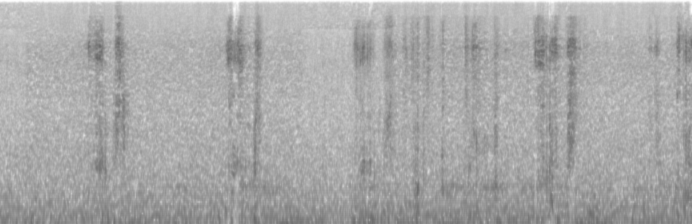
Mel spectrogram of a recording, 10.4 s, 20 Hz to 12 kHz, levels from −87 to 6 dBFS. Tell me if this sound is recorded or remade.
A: recorded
